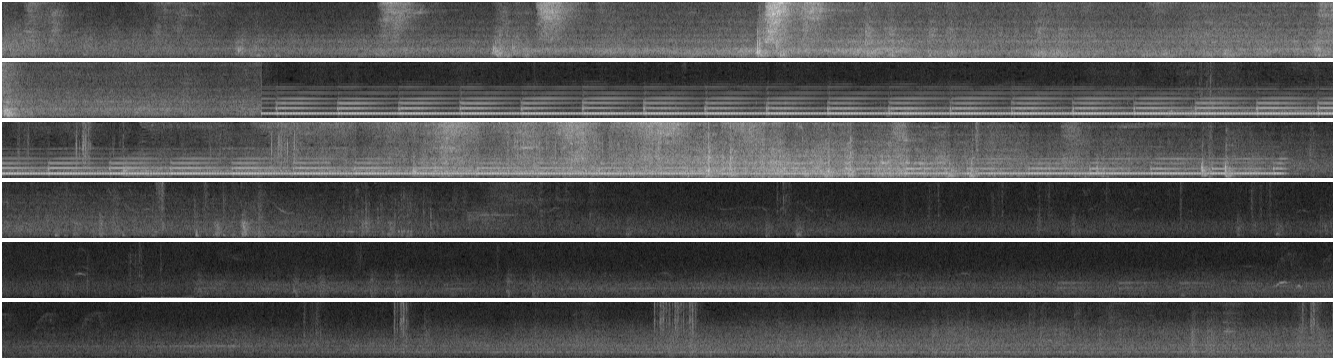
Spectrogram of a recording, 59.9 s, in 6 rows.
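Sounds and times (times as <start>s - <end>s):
diesel railcar running past: 0.0s - 59.9s
level crossing bell ringing: 12.0s - 22.9s, 26.0s - 29.6s.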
